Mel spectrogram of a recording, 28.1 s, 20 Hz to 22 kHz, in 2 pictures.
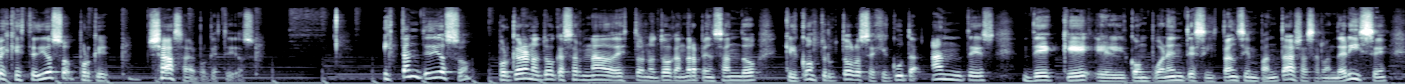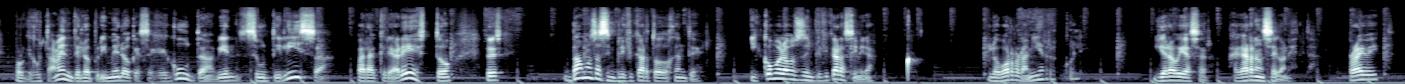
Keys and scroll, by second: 3.4-7.8 typing, 8.4 Escape, 9.8 k, 10.5 j, 10.9 Escape, 13.8 j, 14.6 j, 15.3 Escape, 21.6 Escape, 21.6-24.5 typing, 26.4-28.1 typing.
